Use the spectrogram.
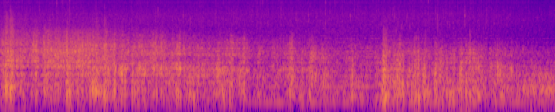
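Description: A thunderstorm rumbles with rolling thunder over steady, heavy rain, the low booms swelling and fading while rain hisses continuously throughout.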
